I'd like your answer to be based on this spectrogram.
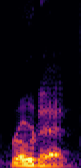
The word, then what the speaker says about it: Rodat: Robert Radot? Radot? How do you say that name? – Rodat.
